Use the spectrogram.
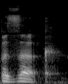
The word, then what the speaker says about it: Berzerk: Okay, it's pronounced Berzerk.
